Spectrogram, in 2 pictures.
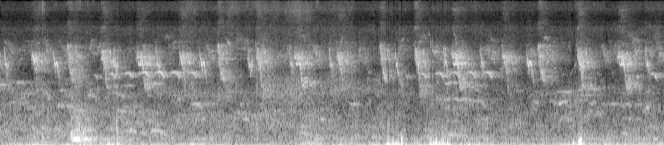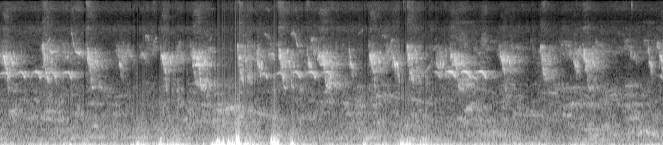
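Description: Birds chirping over and over in quick, repeated calls, with a short trill coming back every few seconds. Low thumps and rustles come and go underneath, the loudest a cluster about eleven seconds in.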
